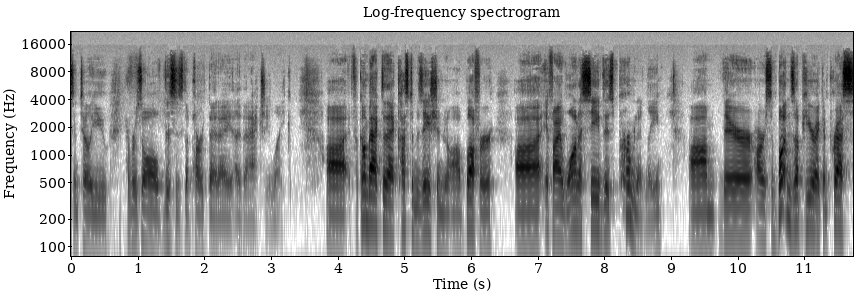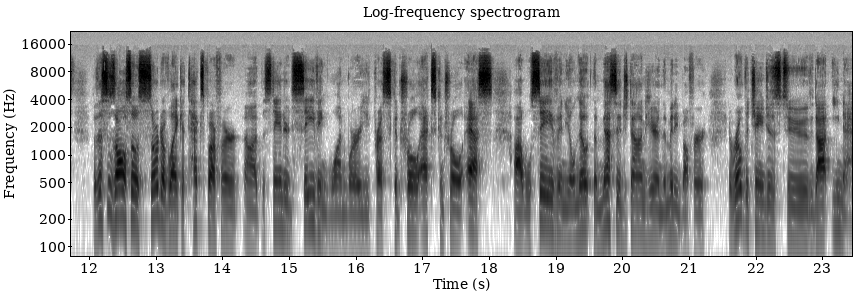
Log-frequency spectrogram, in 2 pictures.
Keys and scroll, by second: 4.2 ctrl+x, 5.3 Return, 6.4 ctrl+n, 6.9 ctrl+n, 7.0 ctrl+n, 8.7 ctrl+p, 9.2 ctrl+p, 9.3 ctrl+p, 10.3 ctrl+e, 10.9 ctrl+b, 11.1 ctrl+b, 11.3 ctrl+b, 11.4 ctrl+b, 14.2 ctrl+n, 16.8 ctrl+x, 17.4 ctrl+s.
